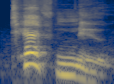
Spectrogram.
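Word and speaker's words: Tefnut: demon in greek mythology called tethnue with the t silent t e f n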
